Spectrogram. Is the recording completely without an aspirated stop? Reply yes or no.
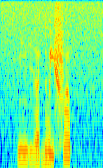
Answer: yes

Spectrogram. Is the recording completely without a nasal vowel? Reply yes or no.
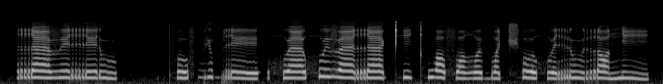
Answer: yes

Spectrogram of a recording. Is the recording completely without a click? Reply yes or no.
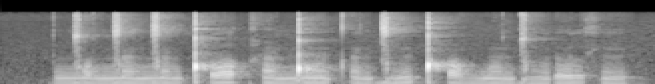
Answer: no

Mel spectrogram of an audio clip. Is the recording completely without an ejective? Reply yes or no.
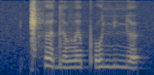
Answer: no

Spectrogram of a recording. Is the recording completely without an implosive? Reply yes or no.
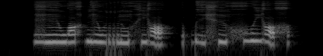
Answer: no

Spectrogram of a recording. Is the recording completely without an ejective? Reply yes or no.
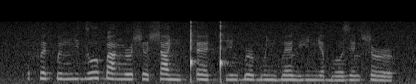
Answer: no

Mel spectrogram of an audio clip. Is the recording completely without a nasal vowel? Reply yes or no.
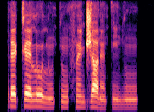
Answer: no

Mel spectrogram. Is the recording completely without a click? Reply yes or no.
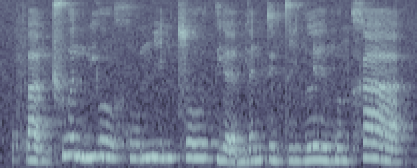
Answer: yes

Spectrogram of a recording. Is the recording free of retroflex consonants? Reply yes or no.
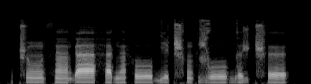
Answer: no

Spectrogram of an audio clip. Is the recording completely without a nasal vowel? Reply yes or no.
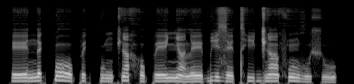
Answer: no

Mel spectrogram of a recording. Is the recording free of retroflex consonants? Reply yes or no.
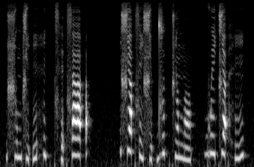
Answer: yes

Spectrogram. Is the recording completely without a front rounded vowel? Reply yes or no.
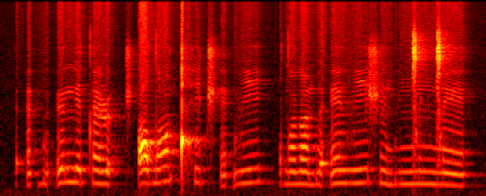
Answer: no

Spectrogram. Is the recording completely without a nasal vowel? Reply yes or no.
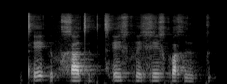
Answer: yes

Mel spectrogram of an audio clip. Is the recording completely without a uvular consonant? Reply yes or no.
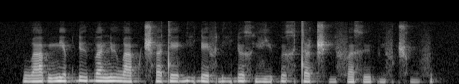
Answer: yes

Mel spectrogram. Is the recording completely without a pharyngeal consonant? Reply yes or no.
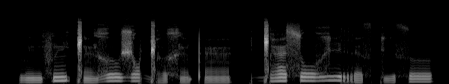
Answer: yes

